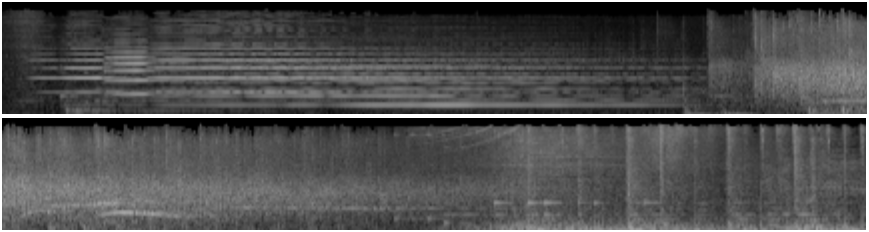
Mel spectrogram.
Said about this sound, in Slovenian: Poslušalci v razprodani kozinovi dvorani Slovenske filharmonije v Ljubljani so trud glasbenikov poplačali z glasnim aplauzom in vzkliki odobravanja.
